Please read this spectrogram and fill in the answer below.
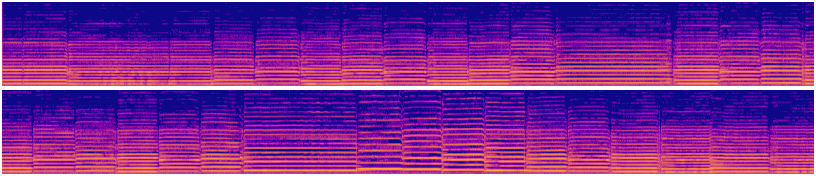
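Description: Solo violin bowed in third position, playing the slow melody of a French folk song one sustained note at a time. The notes change every second or two, with a short falling run of notes about three-quarters of the way through.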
